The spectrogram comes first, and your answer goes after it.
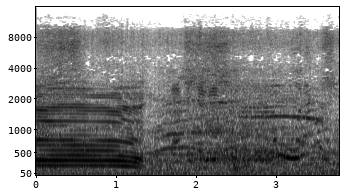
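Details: Cow in Indonesia, trapped and collapsed during a rescue, gives one long harmonic moo of more than a second. It drops sharply in pitch at the end and is followed by fainter, rougher lowing.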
